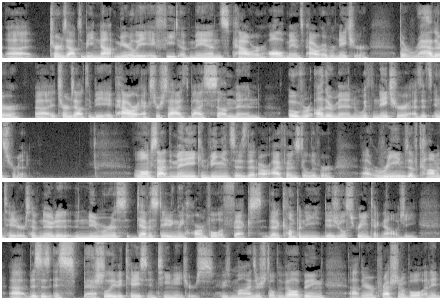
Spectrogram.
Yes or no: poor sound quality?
no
